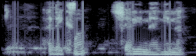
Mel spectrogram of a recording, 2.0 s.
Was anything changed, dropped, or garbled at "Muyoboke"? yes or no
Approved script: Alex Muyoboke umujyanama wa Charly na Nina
yes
